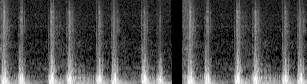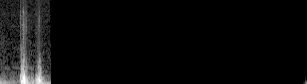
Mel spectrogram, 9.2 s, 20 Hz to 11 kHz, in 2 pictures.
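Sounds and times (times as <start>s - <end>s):
pounding heartbeat thudding: 0.0s - 5.4s.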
